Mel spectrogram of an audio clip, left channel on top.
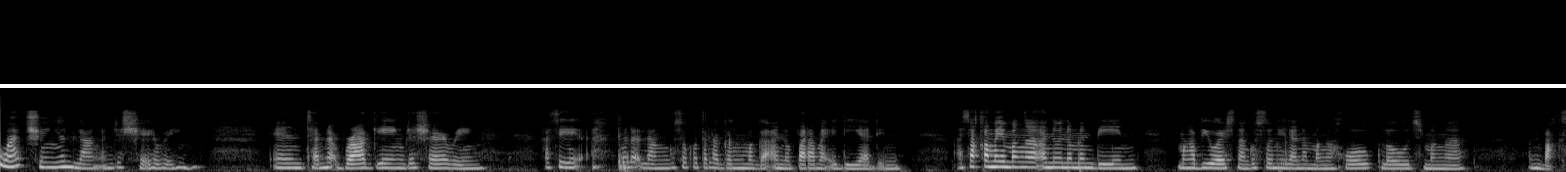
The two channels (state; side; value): silent; left; 59 dB below the other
